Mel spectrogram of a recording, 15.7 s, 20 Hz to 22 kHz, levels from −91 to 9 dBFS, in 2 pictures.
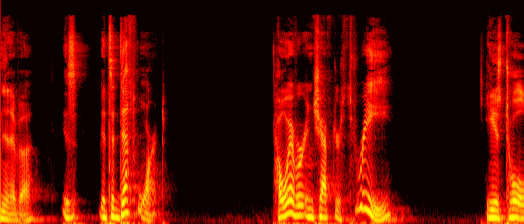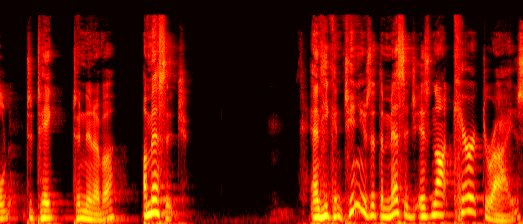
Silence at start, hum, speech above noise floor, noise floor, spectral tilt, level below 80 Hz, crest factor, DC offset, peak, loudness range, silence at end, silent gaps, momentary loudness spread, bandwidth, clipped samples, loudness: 0 s; none; 56 dB; -76 dBFS; -5.5 dB/octave; -44 dBFS; 20 dB; under 0.1%; -2 dBFS; 5 LU; 0 s; none; 15 LU; 17 kHz; under 0.1%; -21 LUFS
